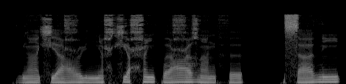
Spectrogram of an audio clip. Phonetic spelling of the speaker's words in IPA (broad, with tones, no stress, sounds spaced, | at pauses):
ɡ ã˨ xʲ a˨ ʕ y˨ n ĩ˨ ħ xʲ ə˧ ħ ĩ˧ p ɐ˨˦ ʕ ə˦ ʁ ã˧ ŋ h ə˧ | s a˨˦ ð ĩ˦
